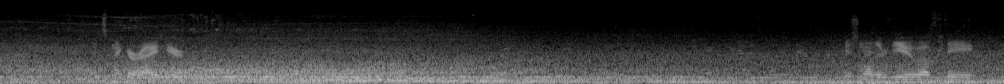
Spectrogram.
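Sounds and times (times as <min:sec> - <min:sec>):
city traffic noise: 0:00.0 - 0:10.0
speech: 0:01.1 - 0:02.4, 0:08.6 - 0:09.9.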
